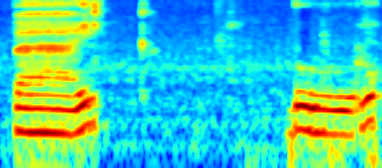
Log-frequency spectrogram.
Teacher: cara pengucapan huruf B ini yaitu dengan pengucapannya dengan kedua bibir saling bersentuhan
